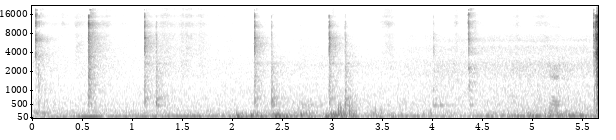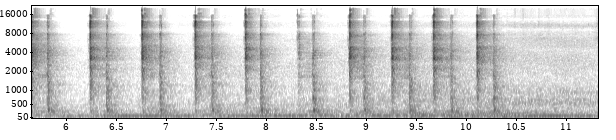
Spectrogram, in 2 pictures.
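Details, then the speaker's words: 1947 Willys CJ2A that sat in a barn for nearly a decade, trying to start on battery charger: sharp solenoid clicks about two a second with no cranking; the solenoid works but the starter motor is dead and was replaced. "I think the starter solenoid's working. The starter is not."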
